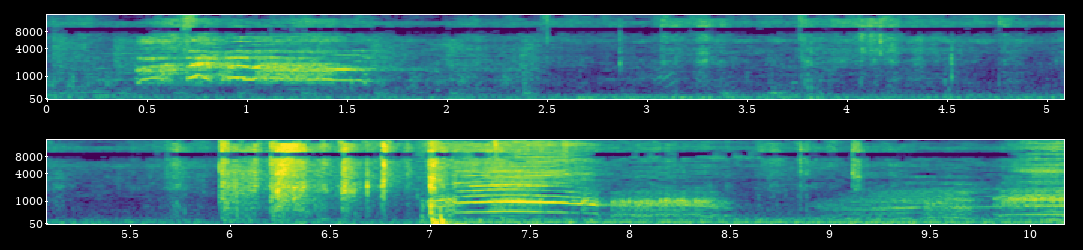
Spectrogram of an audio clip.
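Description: Chickens in a rural yard with a rooster giving a loud crow partway through, other fowl calls scattered around it, amid low background noise and brief voices.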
